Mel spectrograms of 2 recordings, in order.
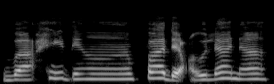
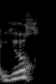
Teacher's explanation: दो जेर की तनवीन है लेकिन उसके बाद फा आ रहा है तो यहाँ इख्फा हो रहा है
